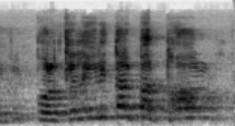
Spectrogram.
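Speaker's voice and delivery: high-pitched put-on reproach; imitated scolding wife. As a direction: play a wife telling off her husband.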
